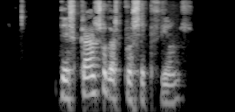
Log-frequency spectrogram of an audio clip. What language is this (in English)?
Galician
